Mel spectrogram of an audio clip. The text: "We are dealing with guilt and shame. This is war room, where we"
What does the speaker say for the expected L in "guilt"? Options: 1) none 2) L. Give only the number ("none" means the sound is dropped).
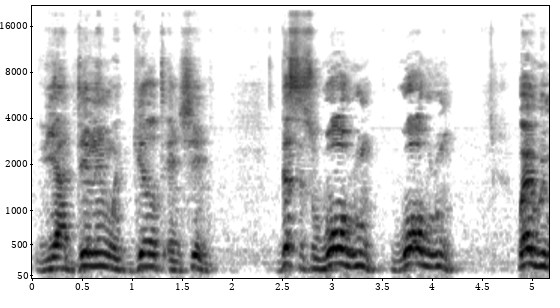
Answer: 2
